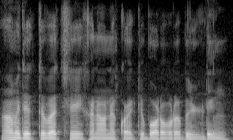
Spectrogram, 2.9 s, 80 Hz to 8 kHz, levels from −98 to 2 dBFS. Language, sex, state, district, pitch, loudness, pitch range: Bengali, male, West Bengal, Alipurduar, 110 Hz, -21 LUFS, 110-115 Hz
